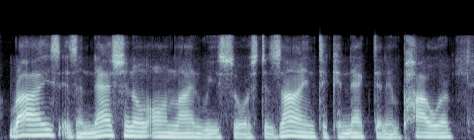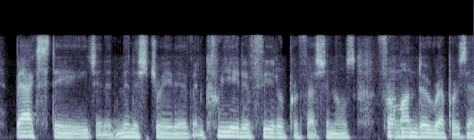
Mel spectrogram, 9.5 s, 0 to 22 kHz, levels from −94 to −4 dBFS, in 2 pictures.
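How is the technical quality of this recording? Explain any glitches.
The recording has two short dropouts from VoIP packet loss concealed by the speech codec, heard through Speex coding whose light texture fits a bitrate near 28 kbps. The first falls at 6.83 to 6.87 s, between "backstage and administrative and" and "theater professionals", and the second at 8.65 to 8.76 s, just after "theater professionals". About 20 ms of audio went missing at the first and about 40 ms at the second. The decoder filled each gap by extending its last pitch and filter with falling gain, so the sound smears into a brief buzzy tone or coloured noise that fades, then stays weak or distorted before recovering.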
